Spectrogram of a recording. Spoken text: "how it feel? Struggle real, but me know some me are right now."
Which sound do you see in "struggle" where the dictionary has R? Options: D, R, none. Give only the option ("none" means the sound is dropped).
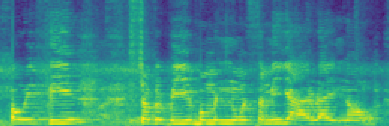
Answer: none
